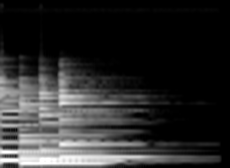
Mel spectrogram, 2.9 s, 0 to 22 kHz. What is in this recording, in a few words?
A Minor Major 11th, down, Ukulele; arpeggiated; AmM11; JGuitar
